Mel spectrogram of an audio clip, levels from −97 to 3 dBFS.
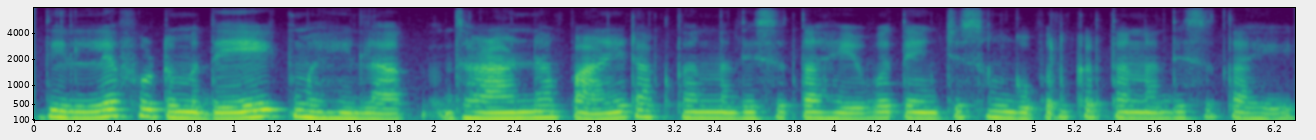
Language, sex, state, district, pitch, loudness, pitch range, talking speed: Marathi, female, Maharashtra, Dhule, 150 Hz, -15 LUFS, 140-160 Hz, 150 wpm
